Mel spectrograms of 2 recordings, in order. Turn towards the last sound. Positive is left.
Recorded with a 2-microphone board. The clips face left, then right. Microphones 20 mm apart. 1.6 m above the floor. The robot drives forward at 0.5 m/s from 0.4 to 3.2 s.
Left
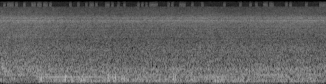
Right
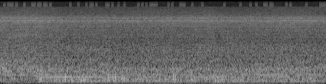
No sound to turn to.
